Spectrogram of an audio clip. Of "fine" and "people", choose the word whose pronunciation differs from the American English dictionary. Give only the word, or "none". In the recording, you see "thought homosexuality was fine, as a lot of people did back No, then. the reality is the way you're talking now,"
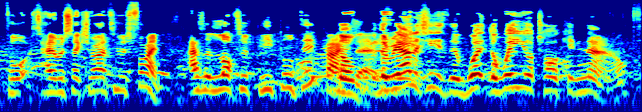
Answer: none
